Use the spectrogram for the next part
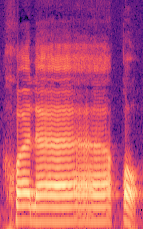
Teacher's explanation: دو زیر والی تنوین ہے، موقوف کیا، اس کو ساکن کر کے صرف قاف کو ساکن پڑھا تو اس لام زبر الف لا، الف مدہ بن گیا، الف کا ماقبل زبر ہے، الف مدہ محل مد بن گیا. آخری حرف کو ہم نے خود ساکن کر کے تو اس کے اوپر مد بن گئی تو اس لیے ہم نے اس کو لمبا پڑھا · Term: مد عارض وقفی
